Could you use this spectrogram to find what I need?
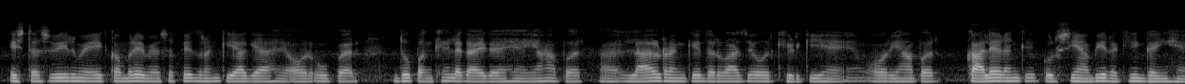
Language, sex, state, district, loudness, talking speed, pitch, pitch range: Hindi, male, Uttar Pradesh, Etah, -29 LUFS, 200 wpm, 145 Hz, 140-150 Hz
